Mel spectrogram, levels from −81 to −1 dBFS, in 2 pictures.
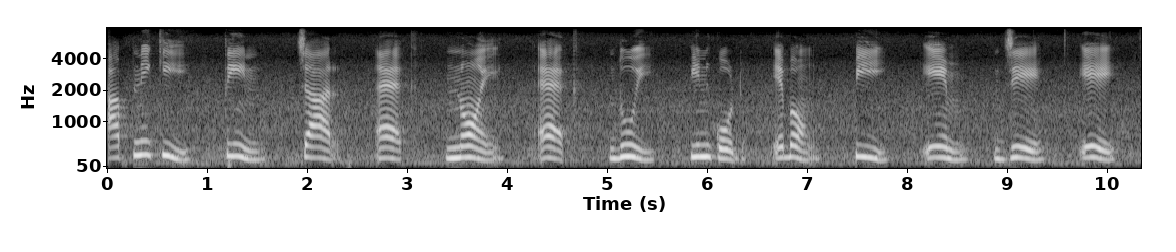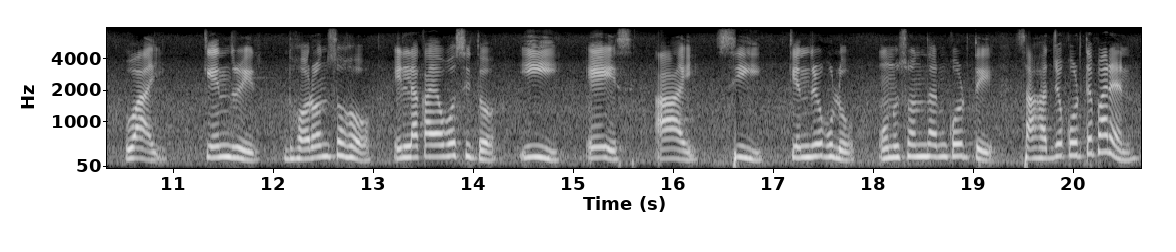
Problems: none marked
